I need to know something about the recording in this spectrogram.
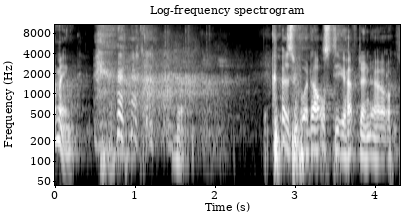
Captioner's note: audience laughing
